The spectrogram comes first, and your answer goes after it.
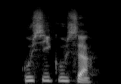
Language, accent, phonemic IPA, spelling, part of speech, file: French, France, /ku.si.ku.sa/, couci-couça, adverb, LL-Q150 (fra)-couci-couça.wav
- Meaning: so-so (neither well nor badly)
